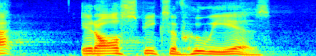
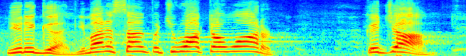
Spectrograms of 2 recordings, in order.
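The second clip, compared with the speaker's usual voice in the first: higher and louder, laughing with delight; gushing, joyful congratulations; enthusiastic praise; 5 semitones higher, 4 dB louder than usual. Pretend. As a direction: cheer him on like a proud coach. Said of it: "had Jesus gone".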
